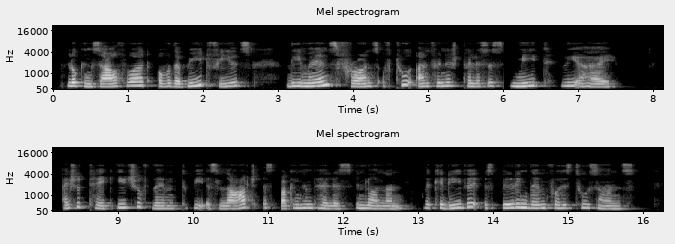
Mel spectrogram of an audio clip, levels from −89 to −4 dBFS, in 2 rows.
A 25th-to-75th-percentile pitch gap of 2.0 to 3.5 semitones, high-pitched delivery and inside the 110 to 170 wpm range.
Yes: average, 3.2 semitones; high, 200 Hz; average, 150 wpm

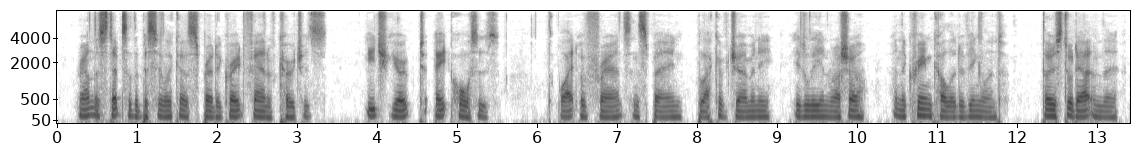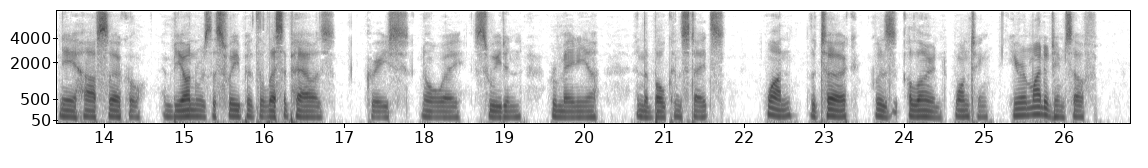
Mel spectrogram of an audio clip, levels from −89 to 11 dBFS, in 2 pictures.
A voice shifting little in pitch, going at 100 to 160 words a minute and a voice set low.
Yes: narrow, 2.0 semitones; average, 155 wpm; low, 115 Hz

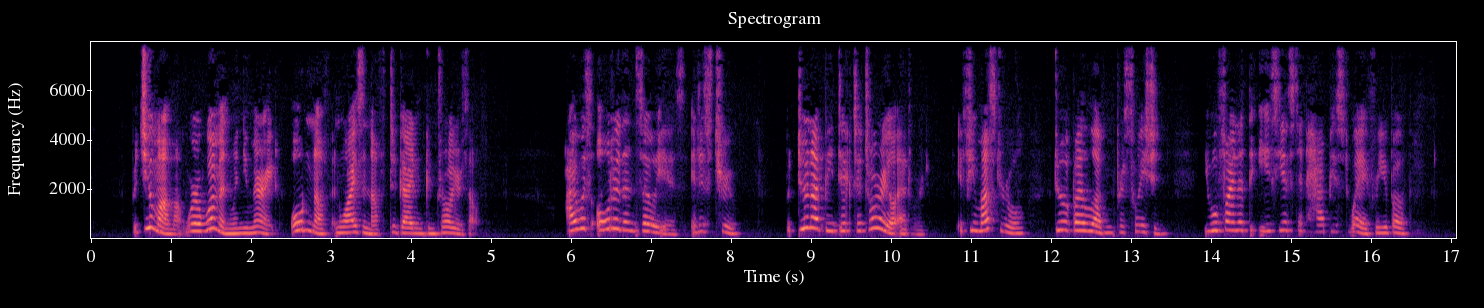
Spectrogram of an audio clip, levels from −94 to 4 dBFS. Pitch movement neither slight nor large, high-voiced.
No: wide, 7.4 semitones; very high, 270 Hz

